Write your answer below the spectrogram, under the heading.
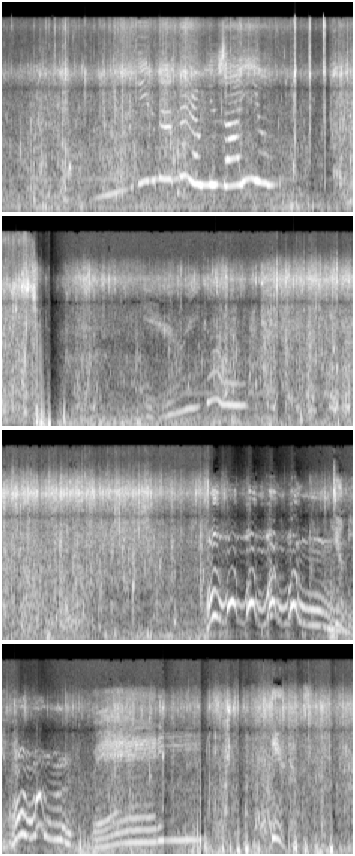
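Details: A Siberian Husky talks back to a person while swimming in a private dog pool in Spring, Texas, with drawn-out, wavering, speech-like howl-moans in bursts over splashing, sloshing water and occasional human voice.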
